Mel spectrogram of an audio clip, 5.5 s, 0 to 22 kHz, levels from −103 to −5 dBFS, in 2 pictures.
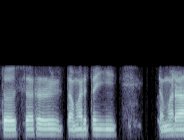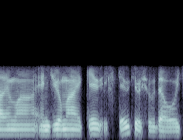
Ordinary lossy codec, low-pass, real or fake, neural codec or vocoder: none; 3.6 kHz; real; none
